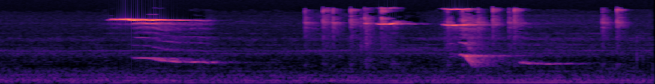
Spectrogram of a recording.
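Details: Papillon dog giving high whimpers: a drawn-out whine falling slightly, then a sharp drop into a second, shorter steady whine, over a low constant hum.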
